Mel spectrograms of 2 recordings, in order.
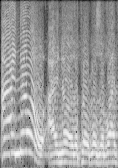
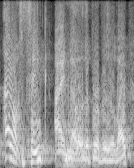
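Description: First: First "know" held and punched with certainty; stress on KNOW. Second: "think" picked out as the doubted word; stress on THINK. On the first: Girl insists to doubting couple, stressing "know". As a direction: hit the first "know" hard, utterly sure. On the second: Girl corrects doubting couple, stressing "think". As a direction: lean on "think", as if rejecting that word. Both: Retold or imitated.

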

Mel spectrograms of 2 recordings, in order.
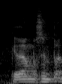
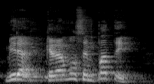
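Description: First: Said in the usual way. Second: Emphatic announcement. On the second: Real, not acted.

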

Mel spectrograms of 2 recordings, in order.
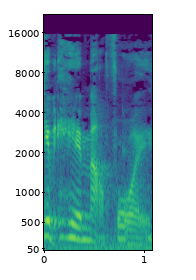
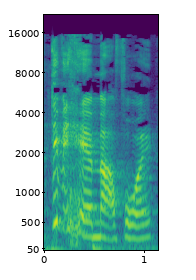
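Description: First: Understated put-on British; gentle British accent. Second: Loud, forceful put-on British; aggressive British accent. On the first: Host redoing the only phrase they have, gentle British accent. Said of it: "are a little gentle". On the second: Host quoting Harry Potter to find the accent, aggressive British. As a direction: throw yourself into a pushy British accent. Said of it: "We were being really aggressive before".

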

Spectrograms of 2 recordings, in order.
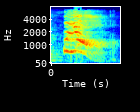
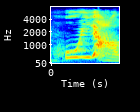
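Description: First: "Hoo-yah" screamed much higher and louder, over the top; bigger mock battle cry. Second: Higher, louder "Hoo-yah" yelled like a fighter; mock battle cry. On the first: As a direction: blast "Hoo-yah" at full volume, hammed-up. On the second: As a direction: shout "Hoo-yah" as a cocky war cry. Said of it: "he was like".

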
